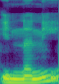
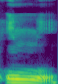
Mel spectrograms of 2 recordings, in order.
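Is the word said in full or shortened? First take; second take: full; shortened. First: The word keeps a full middle syllable 'na'. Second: The middle syllable 'na' is dropped. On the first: "कायदे में तो इन्ननी होना चाहिए" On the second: "थोड़ा सा सिंप्लीफाई करके वो इन्नी भी बोलते हैं"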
